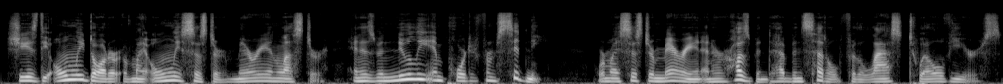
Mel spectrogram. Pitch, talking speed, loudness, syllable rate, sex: 150 Hz, 195 wpm, -19 LUFS, 5.3 syllables/s, male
